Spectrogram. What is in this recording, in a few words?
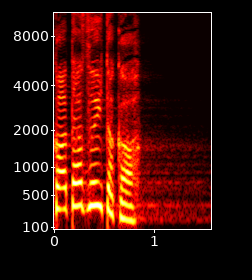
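voice over, Japanese; Game Outro; bloom minigame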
